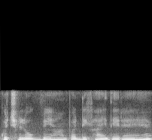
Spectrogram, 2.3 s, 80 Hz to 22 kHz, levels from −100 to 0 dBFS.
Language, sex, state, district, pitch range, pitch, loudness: Hindi, female, Chhattisgarh, Raipur, 195-210 Hz, 205 Hz, -12 LUFS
